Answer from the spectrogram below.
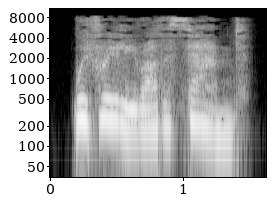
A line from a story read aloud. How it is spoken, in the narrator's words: Irene said quickly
